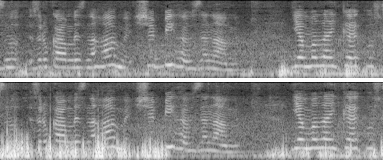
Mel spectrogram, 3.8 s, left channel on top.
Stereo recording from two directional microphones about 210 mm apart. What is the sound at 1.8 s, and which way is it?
Speech, 35° left (ahead or behind).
